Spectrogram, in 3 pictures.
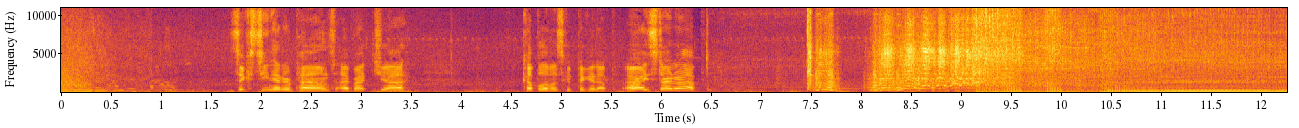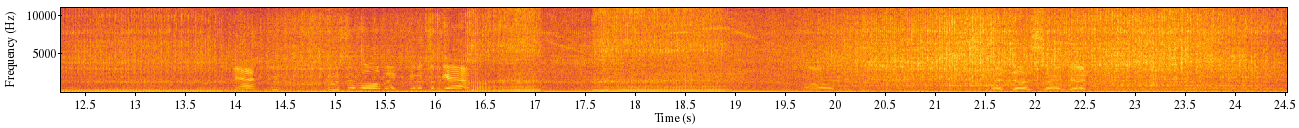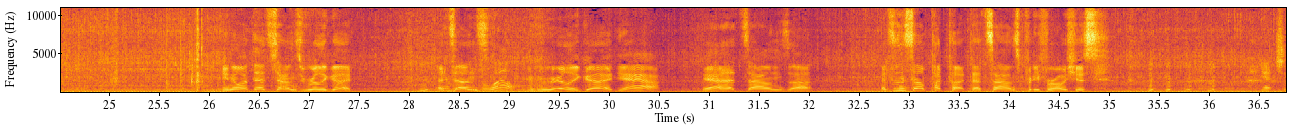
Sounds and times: Car: 0.0s - 1.2s, 6.4s - 36.7s
Outside, rural or natural: 0.0s - 36.7s
Speech: 4.6s - 6.4s, 14.0s - 16.4s, 19.7s - 20.1s, 21.6s - 22.6s, 26.1s - 27.4s, 28.1s - 32.0s, 32.7s - 35.0s.

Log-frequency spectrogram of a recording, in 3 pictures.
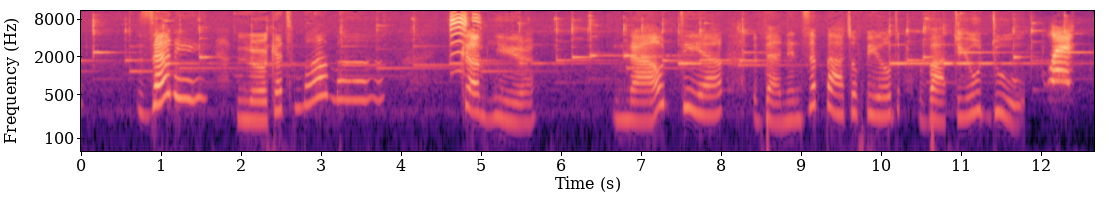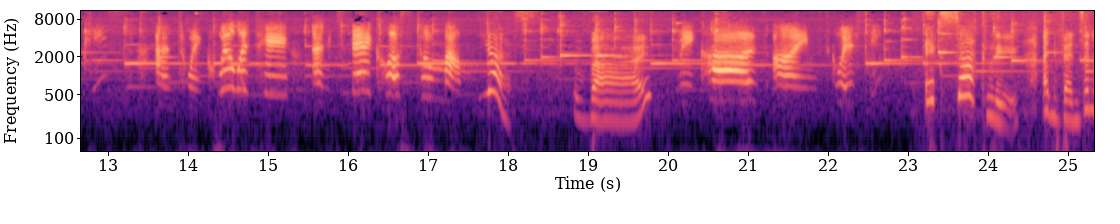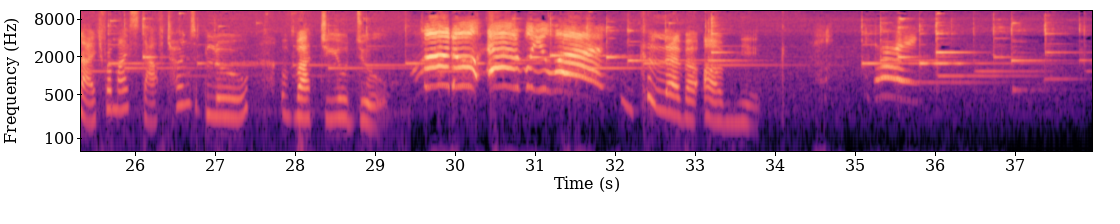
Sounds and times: Music: 0.0s - 37.9s
Speech: 0.7s - 3.8s, 4.8s - 5.7s, 6.7s - 12.4s, 18.8s - 19.8s, 23.2s - 33.8s.

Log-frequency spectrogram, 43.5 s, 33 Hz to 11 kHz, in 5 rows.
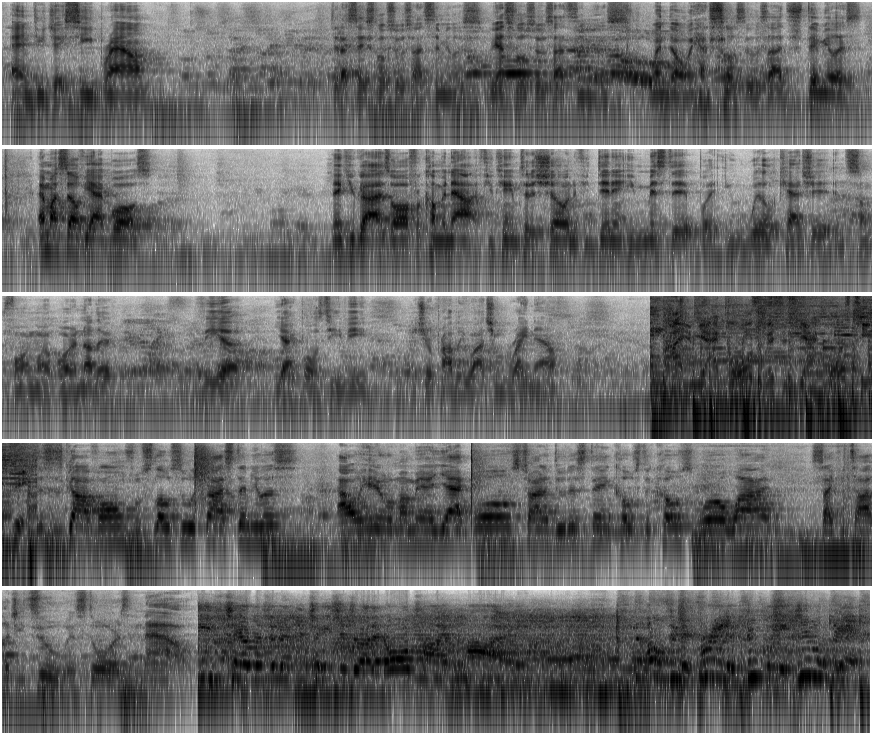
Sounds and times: Speech: 0.0s - 10.6s, 11.3s - 40.0s.

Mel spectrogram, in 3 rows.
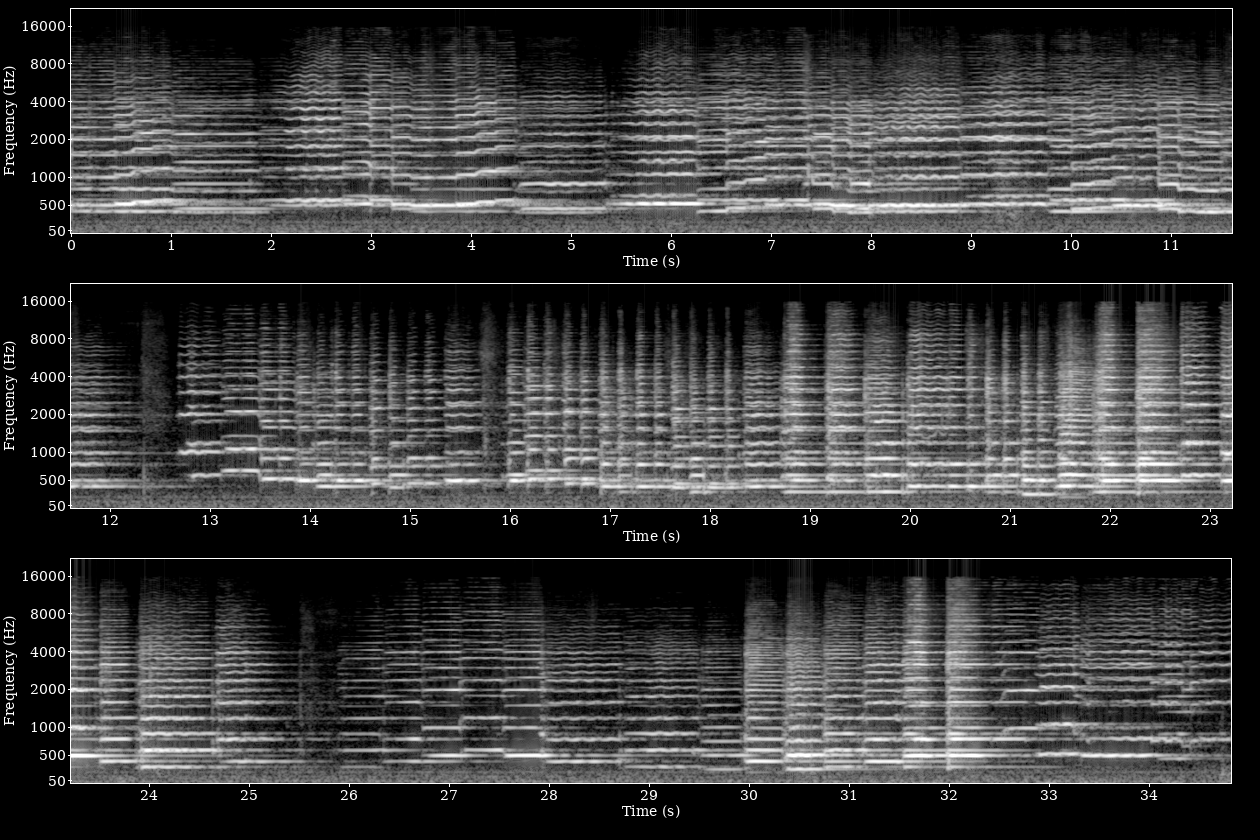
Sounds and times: Violin, fiddle: 0.0s - 34.8s.

